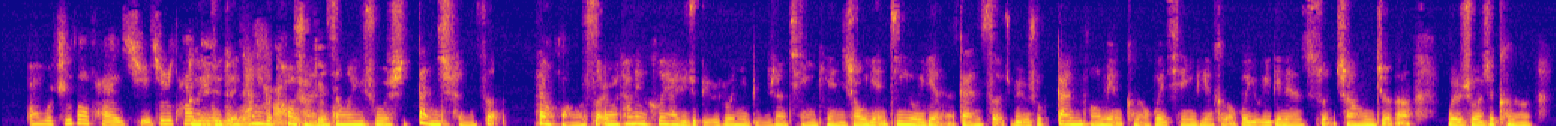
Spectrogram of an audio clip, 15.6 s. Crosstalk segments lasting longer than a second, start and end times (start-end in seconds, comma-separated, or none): 1.9-3.4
